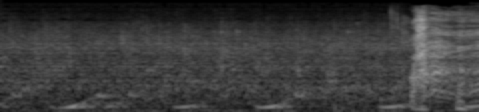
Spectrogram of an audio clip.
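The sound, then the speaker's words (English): A toilet tank refilling with water in a toilet with a clogged drain: low, rhythmic gurgling pulses that repeat at a steady pace, ending with a brighter, splashy burst of water. “That's filling up, the toilet filling up”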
